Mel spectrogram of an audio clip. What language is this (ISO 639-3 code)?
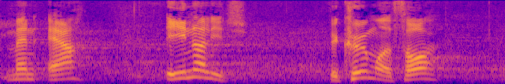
dan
